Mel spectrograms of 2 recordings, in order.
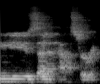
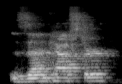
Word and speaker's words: Zencastr: Zencastr, online tool. Basically, it populates a link, and Zencastr is spelled Zencastr. There's no E.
